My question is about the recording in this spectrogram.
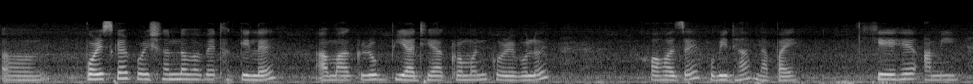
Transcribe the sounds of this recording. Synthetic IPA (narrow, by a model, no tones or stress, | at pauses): poɹiskaɹpoɹisɔnːɔbʱabɛtʰakilɛ | a̰makɹuɡ̚biadʱiaːkɹɔmɔnkoɹibɔloj | xɔɦɔzɛxubidʱanapaj | xejɦɛʔami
